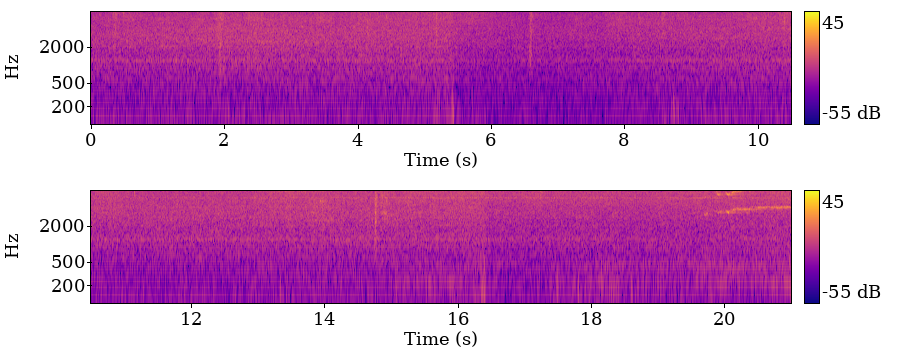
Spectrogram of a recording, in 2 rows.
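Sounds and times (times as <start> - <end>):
electric train rumble and hum: 0.0 - 21.0
high brake squeal: 19.6 - 21.0.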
